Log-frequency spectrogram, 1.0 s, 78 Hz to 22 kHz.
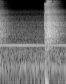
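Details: Electromagnetic shockwave therapy device, clinical horizontal model, applied to the demonstrator's own small joint at 1 Hz, energy raised stepwise to about 45–55: one sharp, loud crack over a steady electronic tone, a single applicator pulse.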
